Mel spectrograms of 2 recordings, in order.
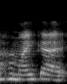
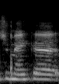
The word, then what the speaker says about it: jamaica: looks like it's spelled Jamaica. It looks like we're more accustomed to that word being Jamaica, which we associate with an island in the Caribbean, but they're talking about Homica.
